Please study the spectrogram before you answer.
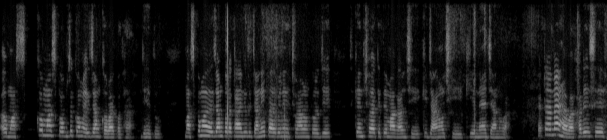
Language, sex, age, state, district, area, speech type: Odia, female, 45-60, Odisha, Bargarh, urban, spontaneous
